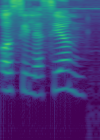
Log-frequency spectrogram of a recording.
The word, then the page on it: oscilacion: Spanish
